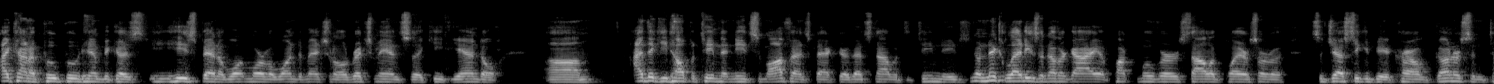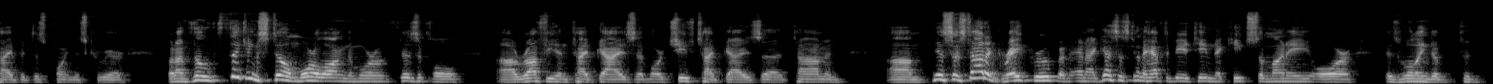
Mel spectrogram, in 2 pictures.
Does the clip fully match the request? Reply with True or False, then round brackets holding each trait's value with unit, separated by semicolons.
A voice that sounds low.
True (130 Hz)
